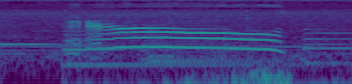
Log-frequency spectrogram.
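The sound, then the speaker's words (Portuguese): A cat on a perch in a tall tree lets out one long, loud yowl, crying with all its strength for help, that holds steady for over a second before dipping in pitch at the end, with no talking. “De seu puleiro na árvore alta, Coma observava tudo e gritava com toda a sua força na esperança de que alguém iria ouvi-la e vir em sua ajuda.”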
